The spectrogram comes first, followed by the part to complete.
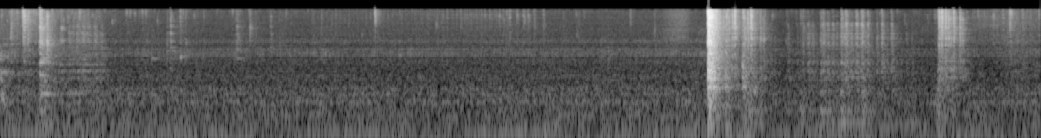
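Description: Frozen brown rice being tipped from a plastic bag into a stainless steel stockpot, with metal clattering. It is mostly quiet, then a sharp clatter about seven seconds in and a smaller knock near the end.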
